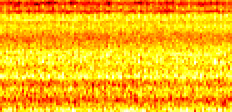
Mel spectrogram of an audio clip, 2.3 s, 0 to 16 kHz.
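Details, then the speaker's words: 2018 Ford truck with 3.5 EcoBoost, idling: steady low idle with a faint even tick, which is the normal engine noise, and no wastegate rattle. "so as you can tell my truck is running and all seems to be quite it's got a little tick tick tick but that's that's the normal engine"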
